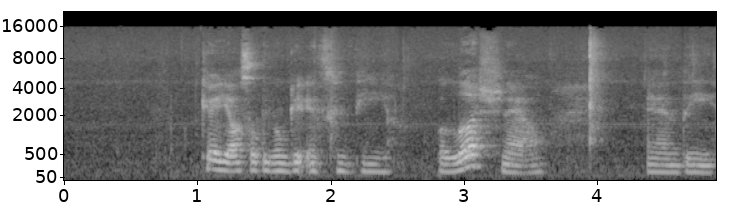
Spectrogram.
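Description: A young woman speaks calmly and close up.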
